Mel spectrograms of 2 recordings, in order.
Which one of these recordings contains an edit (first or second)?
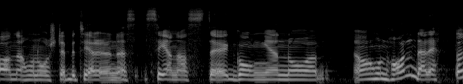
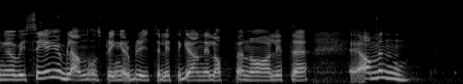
second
